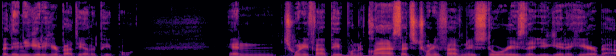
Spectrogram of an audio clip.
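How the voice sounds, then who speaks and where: Talking at a very fast pace with fairly even intonation, a man with a West Virginia accent has a very deep, low pitch. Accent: Appalachian West Virginia. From Man, West Virginia. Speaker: podcast host, salesman. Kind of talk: casual podcast interview answer.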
